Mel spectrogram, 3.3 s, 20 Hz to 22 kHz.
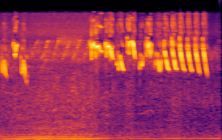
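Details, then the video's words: Song of a black-throated canary (sanger), sung constantly and recorded clearly as training material: opening high twittered notes, then a rhythmic series of around twelve bright, descending notes pulsing roughly five per second, with a low steady hum beneath. "BURUNG FINCH EDEL SANGER / BLACKTHROAT Suara Gacor Materi 100% Jernih"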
